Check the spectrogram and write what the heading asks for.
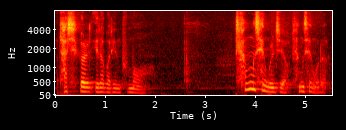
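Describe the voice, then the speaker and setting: A middle-aged man preaching a sermon as a pastor at a revival meeting, swinging between loud outcries and hushed near-whispers. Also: fairly high pitch, sing-song, unhurried, creaky, slightly rough. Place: church hall at a revival meeting.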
